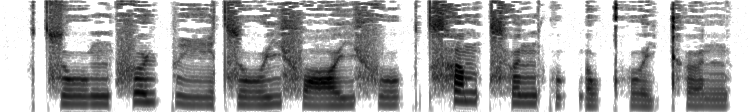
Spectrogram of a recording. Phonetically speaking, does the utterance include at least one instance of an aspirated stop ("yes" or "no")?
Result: yes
